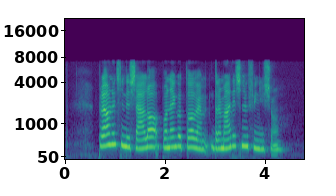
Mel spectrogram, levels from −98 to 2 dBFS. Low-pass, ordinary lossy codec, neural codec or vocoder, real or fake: 7.2 kHz; none; codec, 16 kHz, 6 kbps, DAC; fake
